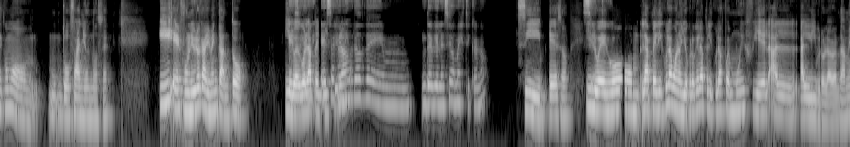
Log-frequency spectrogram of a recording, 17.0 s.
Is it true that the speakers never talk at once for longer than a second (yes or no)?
no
